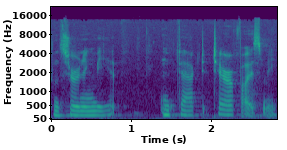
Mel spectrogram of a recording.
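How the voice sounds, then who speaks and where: With an American accent, a woman talks at a moderate pace in a very deep, low pitch. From US Northeast, Hudson Valley, New York. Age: 70s. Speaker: local resident speaking at public hearing. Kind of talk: public comment, prepared statement. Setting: town meeting room with microphone.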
